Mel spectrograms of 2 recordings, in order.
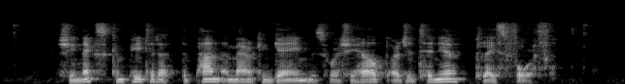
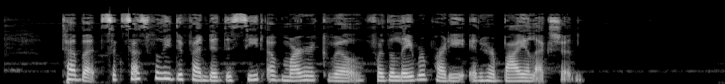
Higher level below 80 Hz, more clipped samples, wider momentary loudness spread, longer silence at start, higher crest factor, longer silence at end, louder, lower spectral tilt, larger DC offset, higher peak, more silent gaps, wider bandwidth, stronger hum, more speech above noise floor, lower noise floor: about the same, -52 dBFS vs -54 dBFS; neither; about the same, 8 LU vs 8 LU; about the same, 0.6 s vs 0.6 s; about the same, 20 dB vs 18 dB; second, 0.7 s vs 1.45 s; second, -23 LUFS vs -16 LUFS; first, -6 dB/octave vs -3.5 dB/octave; neither; second, -4 dBFS vs 0 dBFS; neither; second, 7.4 kHz vs 12.5 kHz; neither; second, 37 dB vs 48 dB; second, -59 dBFS vs -65 dBFS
